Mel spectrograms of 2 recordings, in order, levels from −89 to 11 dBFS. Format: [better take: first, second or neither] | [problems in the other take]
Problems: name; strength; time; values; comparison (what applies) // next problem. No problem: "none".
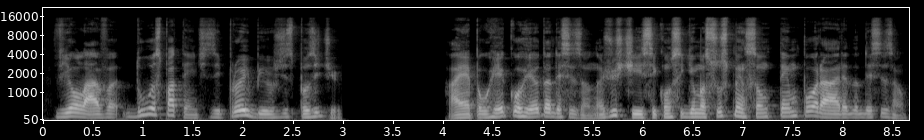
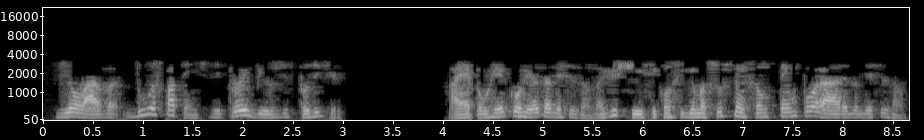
first | garbled, watery; badly; nothing above 3 kHz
